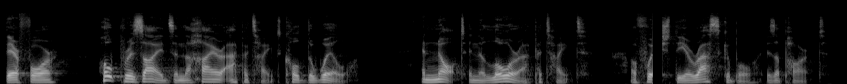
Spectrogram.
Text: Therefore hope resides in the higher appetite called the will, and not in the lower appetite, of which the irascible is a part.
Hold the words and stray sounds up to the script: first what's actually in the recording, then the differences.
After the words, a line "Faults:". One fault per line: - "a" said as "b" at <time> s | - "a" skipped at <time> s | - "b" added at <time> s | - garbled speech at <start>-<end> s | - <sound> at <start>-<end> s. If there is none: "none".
Therefore hope resides in the higher appetite called the will, and not in the lower appetite, of which the irascible is a part.
Faults:
- dropout at 6.5-6.6 s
